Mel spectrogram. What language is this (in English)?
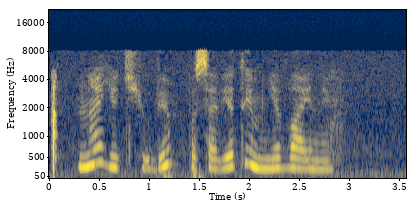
Russian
